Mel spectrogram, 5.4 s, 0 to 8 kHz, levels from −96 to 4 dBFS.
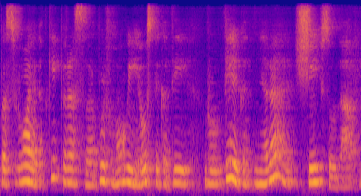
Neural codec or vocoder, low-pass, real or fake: codec, 16 kHz, about 1 kbps, DyCAST, with the encoder's durations; 7.2 kHz; fake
